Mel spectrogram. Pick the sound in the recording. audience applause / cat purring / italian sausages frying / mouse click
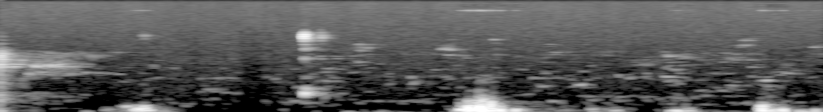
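mouse click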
